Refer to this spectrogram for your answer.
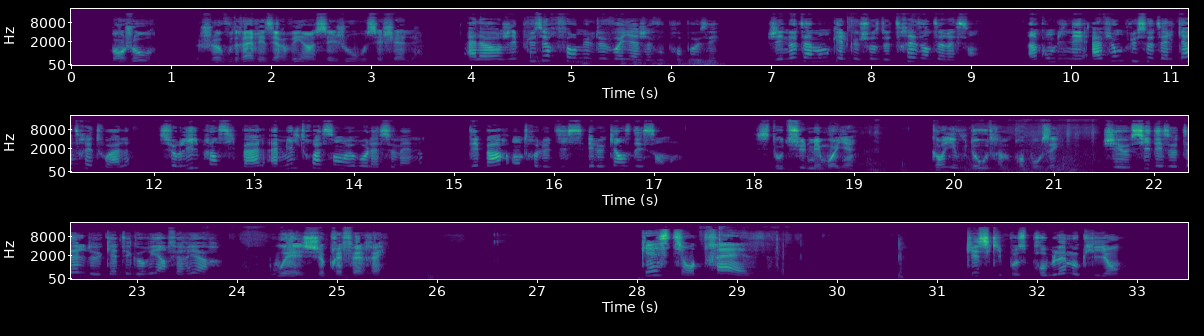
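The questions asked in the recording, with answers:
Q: Qu'est-ce qui pose problème aux clients?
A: Le prix, trop cher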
